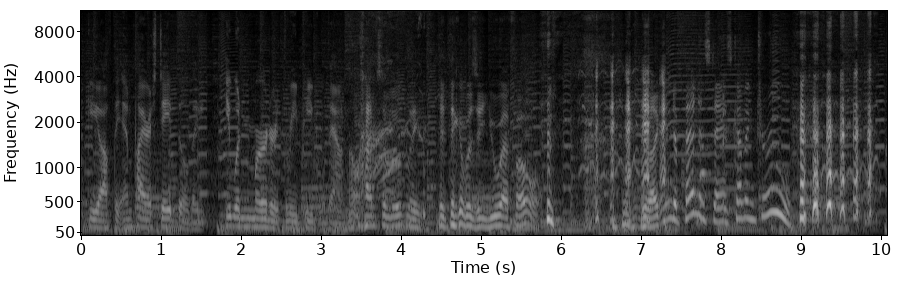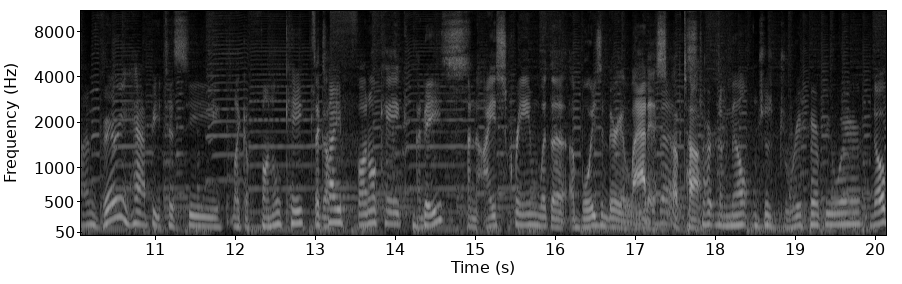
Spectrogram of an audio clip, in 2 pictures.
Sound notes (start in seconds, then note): 3.4 laughs; 8.9 laughing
